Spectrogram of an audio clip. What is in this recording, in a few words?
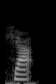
"hya", kana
